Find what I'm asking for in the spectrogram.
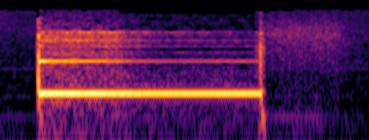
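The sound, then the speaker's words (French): A mobile phone rings while being called: one sustained, steady electronic tone lasting just over a second, clear and fairly loud, ending abruptly and leaving a faint background hiss. “refais sonner de nouveau le portable de Sandy”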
